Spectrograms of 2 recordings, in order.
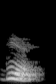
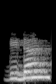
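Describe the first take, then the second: First: The sounds are relaxed and run together. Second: Every sound is pronounced crisply and fully. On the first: The speaker calls it right. "like that" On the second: The speaker calls it wrong. "असा स्पष्ट उच्चार करायचा नाहीये"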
